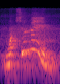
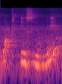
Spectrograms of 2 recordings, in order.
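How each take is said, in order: First: 'What is' is shortened to one syllable. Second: 'What is' is said as two full words.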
